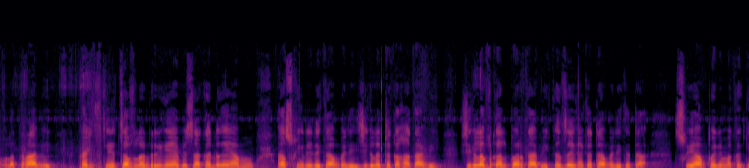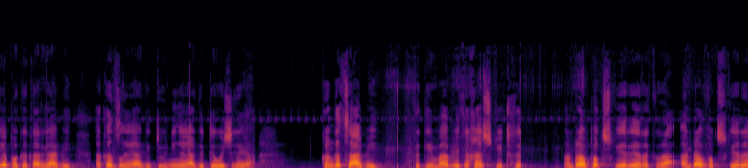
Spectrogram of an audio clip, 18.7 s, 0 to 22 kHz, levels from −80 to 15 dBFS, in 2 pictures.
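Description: At 3.74, 6.13, 7.22, 9.94, 11.73 and 15.86 s the speech jumps forward, each time losing a few tens of milliseconds, most likely a dropped buffer (overrun). Unlike a dropout, there is no silent gap, just an abrupt splice.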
